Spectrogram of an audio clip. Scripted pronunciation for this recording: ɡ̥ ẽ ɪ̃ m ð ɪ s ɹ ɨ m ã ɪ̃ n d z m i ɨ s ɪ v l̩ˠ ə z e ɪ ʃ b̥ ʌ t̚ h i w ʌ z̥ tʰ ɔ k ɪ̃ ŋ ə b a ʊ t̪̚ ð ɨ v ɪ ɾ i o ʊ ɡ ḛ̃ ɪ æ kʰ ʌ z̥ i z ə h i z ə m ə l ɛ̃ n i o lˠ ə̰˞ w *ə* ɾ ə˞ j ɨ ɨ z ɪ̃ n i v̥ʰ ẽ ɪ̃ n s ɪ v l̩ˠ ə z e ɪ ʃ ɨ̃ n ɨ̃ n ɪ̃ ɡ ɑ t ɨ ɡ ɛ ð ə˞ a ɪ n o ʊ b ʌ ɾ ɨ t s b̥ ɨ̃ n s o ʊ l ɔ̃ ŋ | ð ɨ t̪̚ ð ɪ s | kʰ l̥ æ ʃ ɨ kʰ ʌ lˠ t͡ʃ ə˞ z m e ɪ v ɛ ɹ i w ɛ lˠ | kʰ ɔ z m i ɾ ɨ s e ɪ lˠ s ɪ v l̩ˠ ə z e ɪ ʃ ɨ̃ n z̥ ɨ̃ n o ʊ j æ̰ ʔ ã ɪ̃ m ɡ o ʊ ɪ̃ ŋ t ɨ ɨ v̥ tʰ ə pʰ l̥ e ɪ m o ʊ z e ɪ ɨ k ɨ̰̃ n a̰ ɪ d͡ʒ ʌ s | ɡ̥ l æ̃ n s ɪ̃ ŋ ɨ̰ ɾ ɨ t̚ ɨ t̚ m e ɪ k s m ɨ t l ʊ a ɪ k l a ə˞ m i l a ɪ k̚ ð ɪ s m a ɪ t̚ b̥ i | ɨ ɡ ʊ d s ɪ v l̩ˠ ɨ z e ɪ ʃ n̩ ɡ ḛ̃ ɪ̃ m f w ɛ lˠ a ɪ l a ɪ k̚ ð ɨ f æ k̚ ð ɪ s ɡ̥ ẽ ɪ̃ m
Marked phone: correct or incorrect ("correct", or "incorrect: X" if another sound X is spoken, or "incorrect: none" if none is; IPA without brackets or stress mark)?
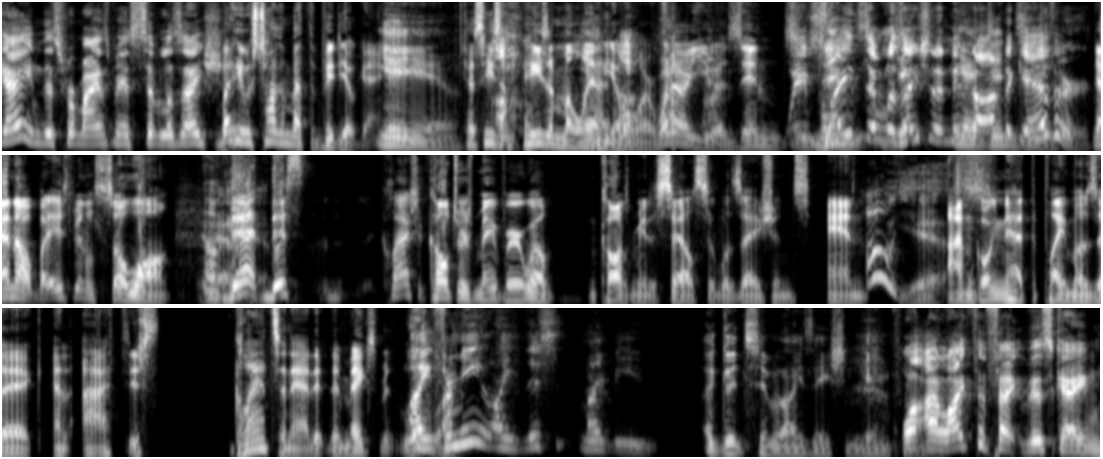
incorrect: ʌ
